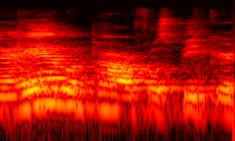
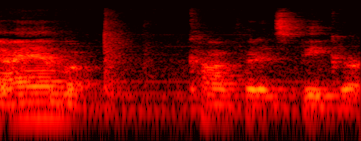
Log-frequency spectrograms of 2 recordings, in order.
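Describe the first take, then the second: First: It is said loudly and forcefully. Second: It is said quietly and softly.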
